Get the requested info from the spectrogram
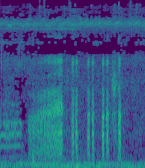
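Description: Chickens clucking, with a short call near the start and a run of quick sharp clicks in the second half.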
